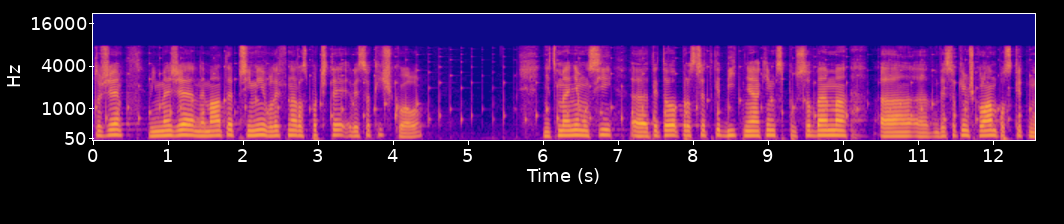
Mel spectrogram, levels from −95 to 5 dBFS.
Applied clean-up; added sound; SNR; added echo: neural mask model RNNoise.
